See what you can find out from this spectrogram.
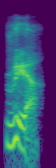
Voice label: "rhea", Indian

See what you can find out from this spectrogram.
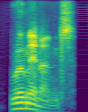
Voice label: "ruminant", British

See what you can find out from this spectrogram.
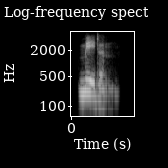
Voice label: "maiden", Indian

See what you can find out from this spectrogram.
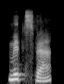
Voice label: "mitzvah", Indian

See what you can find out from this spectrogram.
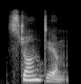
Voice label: "strontium", Indian

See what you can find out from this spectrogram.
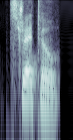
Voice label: "stretto", Indian

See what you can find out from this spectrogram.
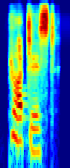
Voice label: "protist", Indian; Dictionary

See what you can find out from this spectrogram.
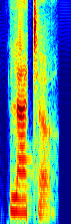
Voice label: "latter", Indian

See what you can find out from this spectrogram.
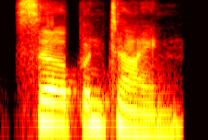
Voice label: "serpentine", Indian

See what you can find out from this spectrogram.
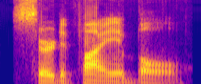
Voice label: "certifiable", American

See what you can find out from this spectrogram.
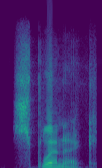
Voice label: "splenic", American

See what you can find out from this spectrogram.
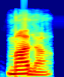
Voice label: "miler", Indian

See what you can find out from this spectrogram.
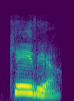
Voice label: "caviare", Indian

